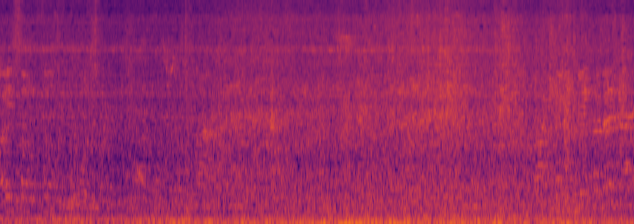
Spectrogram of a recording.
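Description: Steady low rumble of street traffic, swelling about halfway through as a vehicle goes by, with faint voices in the background.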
